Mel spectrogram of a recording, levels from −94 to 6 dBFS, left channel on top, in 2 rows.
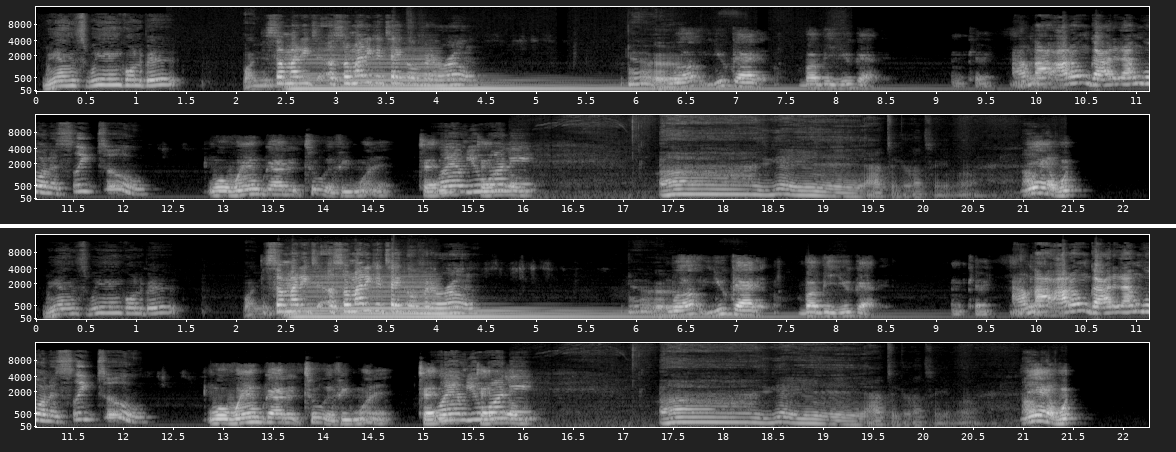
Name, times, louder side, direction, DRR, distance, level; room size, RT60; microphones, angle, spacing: voice 1, 0.1-1.4 2.1-2.5 5.9-6.5, left 5 dB, 80° left, 0.4 m, -29 dB
voice 2, 2.3-4.4 9.8-12.2 15.1-16.1 21.0-21.5, right 2 dB, 30° right, 0.7 m, -23 dB
sound 1, 2.5-8.0, equal, 80° right, 0.9 m, -29 dB
voice 3, 6.3-7.3 7.6-8.4 9.2-10.1 12.9-14.7 15.0-16.1 21.0-21.5, right 4 dB, 60° right, 0.5 m, -24 dB
voice 4, 16.4-21.0, equal, 15° left, 0.5 m, -33 dB
3.8 x 2.7 x 2.4 m
head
